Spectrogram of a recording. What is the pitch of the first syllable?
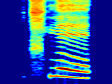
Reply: falling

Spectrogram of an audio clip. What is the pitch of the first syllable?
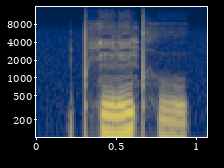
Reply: low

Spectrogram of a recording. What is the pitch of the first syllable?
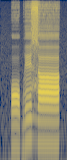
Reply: low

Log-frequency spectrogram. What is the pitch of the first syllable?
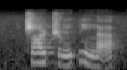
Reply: high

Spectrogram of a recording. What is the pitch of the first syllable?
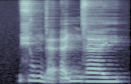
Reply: high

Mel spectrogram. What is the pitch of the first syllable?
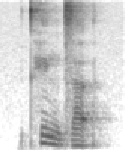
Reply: falling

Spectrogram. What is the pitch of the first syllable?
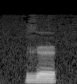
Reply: low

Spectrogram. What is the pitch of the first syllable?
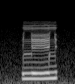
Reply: rising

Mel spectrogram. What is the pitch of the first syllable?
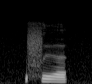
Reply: low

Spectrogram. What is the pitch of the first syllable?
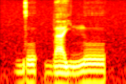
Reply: low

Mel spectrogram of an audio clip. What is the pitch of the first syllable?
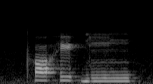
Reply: high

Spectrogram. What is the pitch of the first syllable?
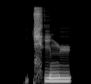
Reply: high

